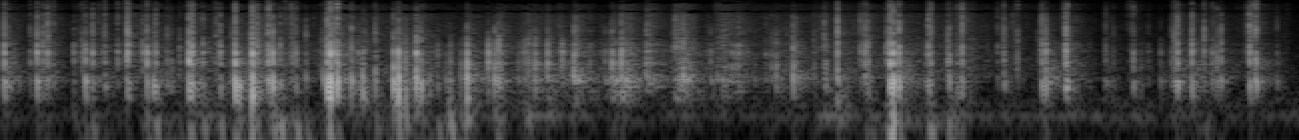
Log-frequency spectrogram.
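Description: Fingertips and nails scratch and tap on the card cover and page edges of a small paperback novel. Quick, dry papery taps and crinkly scratches come in an uneven, rapid run with almost no low end. Each tap dies away almost instantly.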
